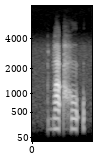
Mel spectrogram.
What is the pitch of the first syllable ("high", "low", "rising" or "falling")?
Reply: high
